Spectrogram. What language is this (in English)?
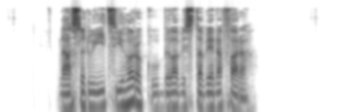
Czech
